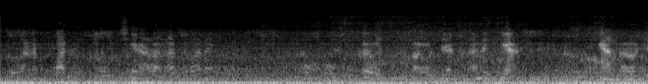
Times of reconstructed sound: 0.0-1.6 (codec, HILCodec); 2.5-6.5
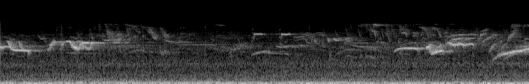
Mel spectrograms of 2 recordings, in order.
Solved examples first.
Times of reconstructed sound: 0.5-1.4 (vocoder, Vocos)

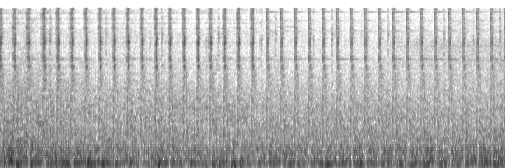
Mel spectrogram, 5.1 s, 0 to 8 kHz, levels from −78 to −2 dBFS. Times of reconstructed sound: 0.0-2.6 (vocoder, Vocos)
